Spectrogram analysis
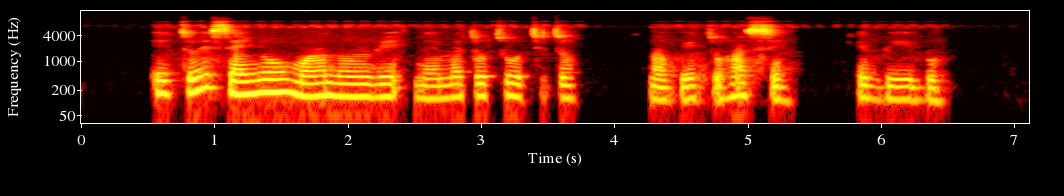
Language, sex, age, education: Igbo, female, 15-29, tertiary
